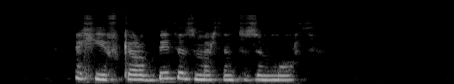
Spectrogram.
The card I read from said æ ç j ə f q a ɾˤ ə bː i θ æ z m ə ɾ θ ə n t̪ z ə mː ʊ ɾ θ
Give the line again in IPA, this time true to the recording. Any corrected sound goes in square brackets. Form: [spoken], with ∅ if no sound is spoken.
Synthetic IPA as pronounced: æ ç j ə f [k] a ɾˤ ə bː i θ æ z m ə ɾ θ ə n t̪ z ə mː ʊ ɾ θ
